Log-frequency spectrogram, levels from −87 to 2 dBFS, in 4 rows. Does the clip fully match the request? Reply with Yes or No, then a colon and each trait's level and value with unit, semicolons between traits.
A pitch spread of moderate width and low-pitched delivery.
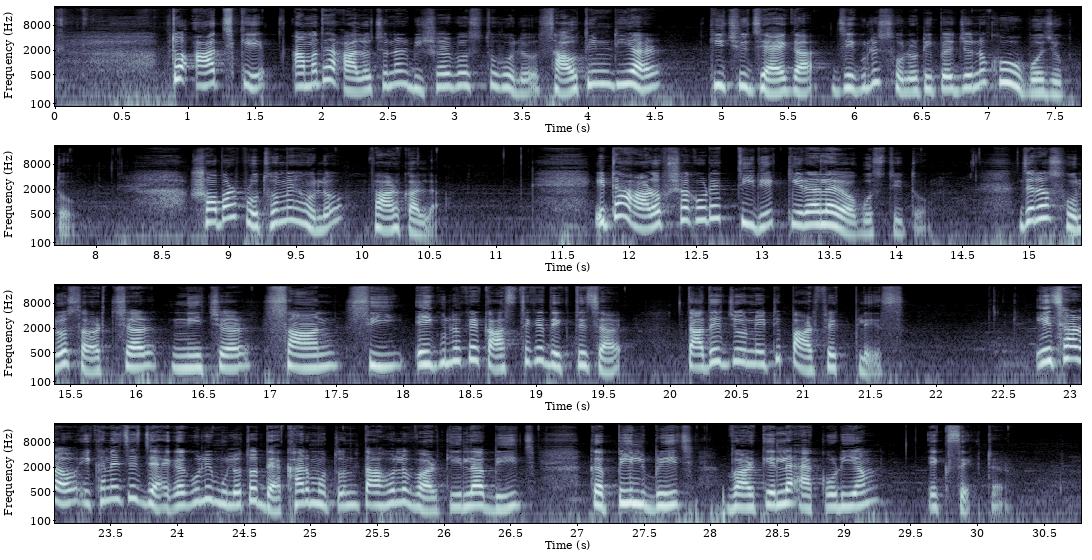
No: average, 5.0 semitones; very high, 255 Hz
